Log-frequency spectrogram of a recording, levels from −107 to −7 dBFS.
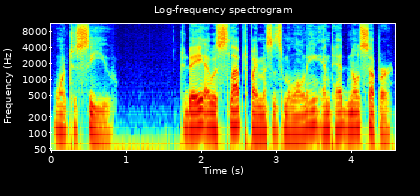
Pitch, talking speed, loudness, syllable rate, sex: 110 Hz, 220 wpm, -18 LUFS, 5.7 syllables/s, male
